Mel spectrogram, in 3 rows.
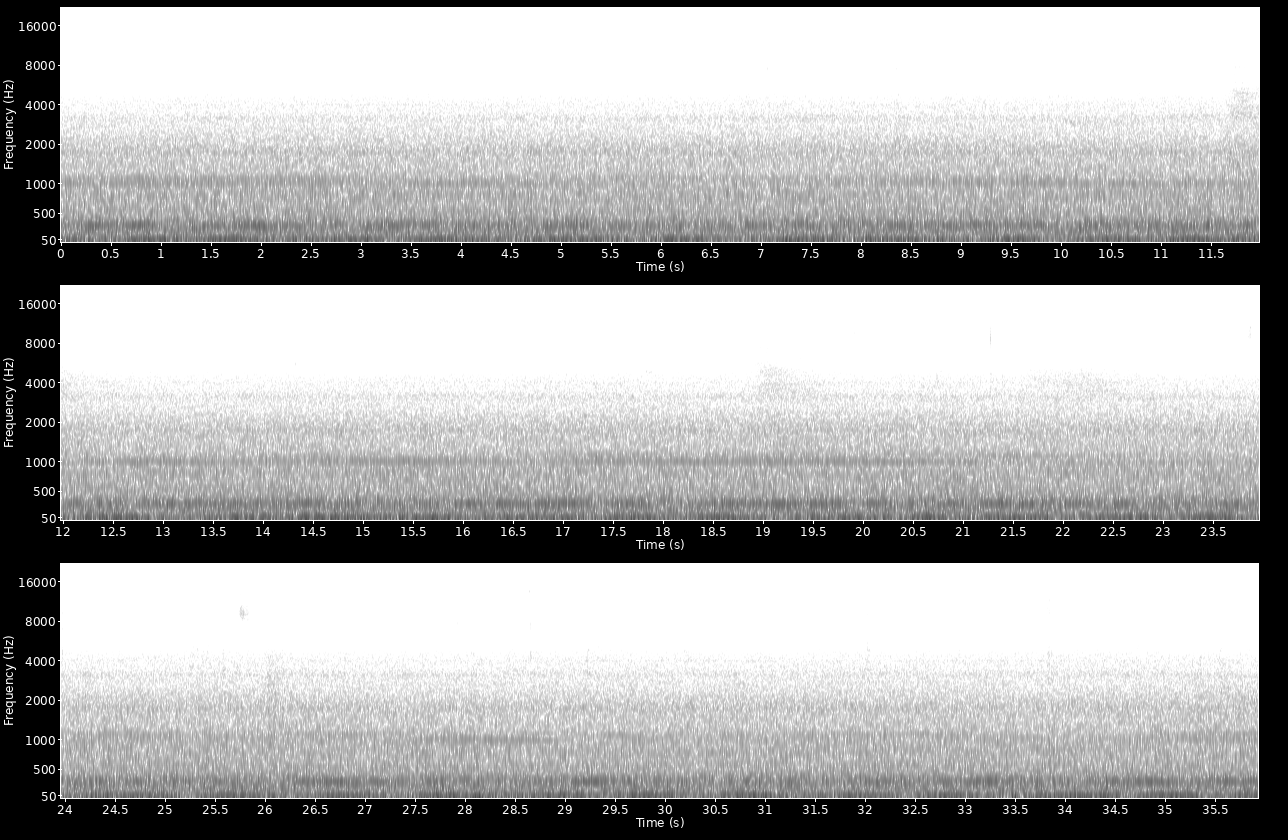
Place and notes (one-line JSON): {"title": "Dresden Hauptbahnhof: Germany - waiting for IC from Prague", "date": "2011-12-07 19:30:00", "description": "station ambience from elevated track 17, IC/ICE trains arrive and depart here. my train is 45min late.", "latitude": "51.04", "longitude": "13.73", "altitude": "123", "timezone": "Europe/Berlin"}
